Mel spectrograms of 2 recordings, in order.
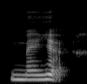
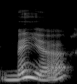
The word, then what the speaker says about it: meilleur: Don't forget that all of them are pronounced exactly the same.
